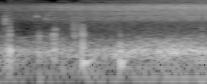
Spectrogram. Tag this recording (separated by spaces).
glug hydrophone field-recording underwater water bubble submerged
